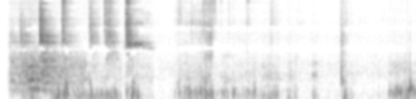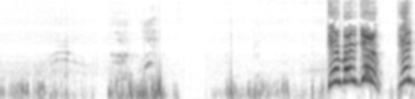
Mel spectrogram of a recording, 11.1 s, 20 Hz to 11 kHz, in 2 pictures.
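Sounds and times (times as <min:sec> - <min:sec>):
wind rumble on microphone: 0:00.5 - 0:11.0.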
